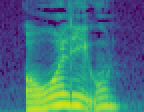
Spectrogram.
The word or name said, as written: overleven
